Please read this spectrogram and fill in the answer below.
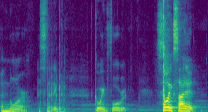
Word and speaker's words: noir: Is it not Nor? Always be saying words weird. How do you guys say Nor? Am I saying it wrong? Okay. Noir.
